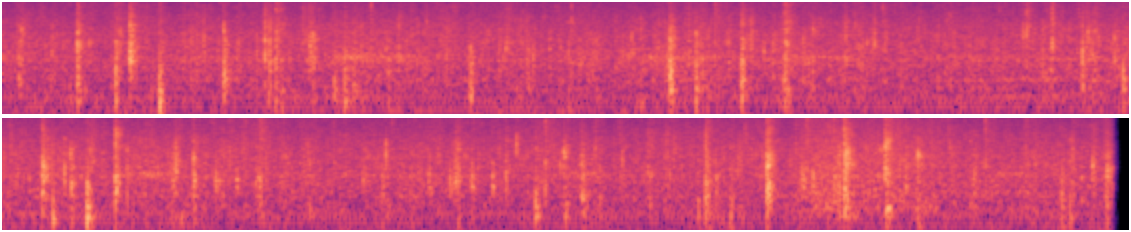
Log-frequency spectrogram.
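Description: Rain pattering: dense, irregular drops and ticks over a steady hiss.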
